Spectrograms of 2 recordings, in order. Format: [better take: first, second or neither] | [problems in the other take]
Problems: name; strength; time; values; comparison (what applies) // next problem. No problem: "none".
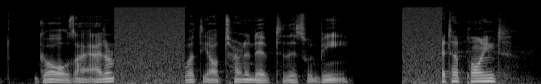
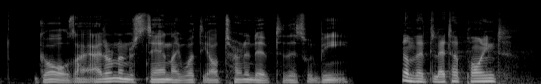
second | audio cutting out; filled with static; at 1 s for 0.5 s and at 4 s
